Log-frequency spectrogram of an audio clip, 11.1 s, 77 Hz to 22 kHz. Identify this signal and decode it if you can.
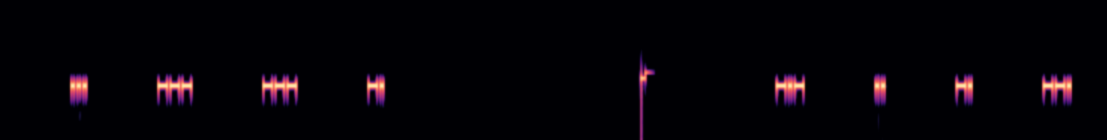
Morse code, heard as a keyed tone, about 40 wpm, spaced as for 11 wpm, 690 Hz. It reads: SOON KING
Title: 8x Character Spacing - Top 500 Words - 40wpm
